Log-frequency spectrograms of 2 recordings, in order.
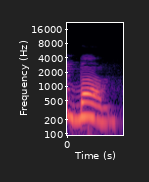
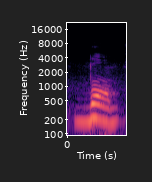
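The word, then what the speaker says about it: balm: जैसे लम टम com climb और ये है बॉम। क्या है? बॉम। बी यहां पर साइलेंट है।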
